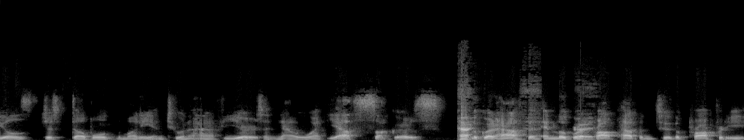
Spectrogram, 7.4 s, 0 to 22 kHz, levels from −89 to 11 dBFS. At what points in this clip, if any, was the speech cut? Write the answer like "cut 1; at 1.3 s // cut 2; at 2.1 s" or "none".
none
